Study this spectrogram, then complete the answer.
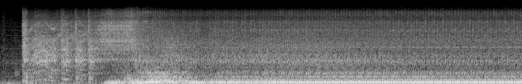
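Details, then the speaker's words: Dodge Ram 5.7L HEMI V8 just started after repairing broken passenger-side exhaust manifold studs: quick crank, then deep even idle with no ticking or puffing, no exhaust leak; left idling to heat the manifold before retorquing. "pas la moindre petite fuite je laisse chauffer un petit peu pour que le collecteur chauffe"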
